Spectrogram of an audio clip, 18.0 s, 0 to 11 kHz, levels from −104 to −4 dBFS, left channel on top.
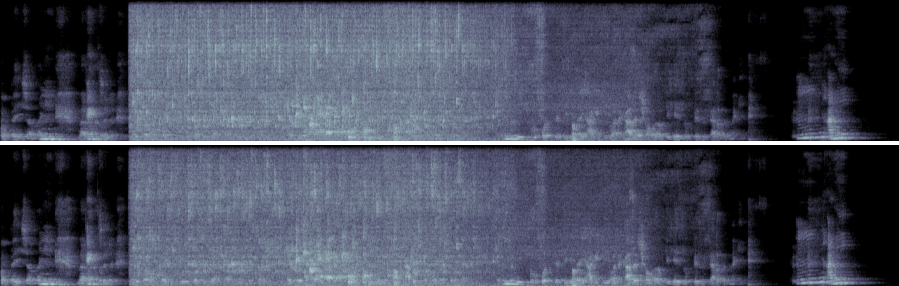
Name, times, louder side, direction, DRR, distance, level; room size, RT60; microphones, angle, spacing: voice 1, 0.0-15.0 16.1-16.3 16.7-16.9, right 3 dB, 60° right, -2 dB, 0.3 m, -45 dB
voice 2, 0.8-1.3 1.7-2.1 10.0-10.3 12.5-12.6 15.9-16.9, right 1 dB, 90° right, -1 dB, 0.7 m, -39 dB
sound 1, 2.6-10.3, left 4 dB, 25° left, 0.3 m, -36 dB
sound 2, 5.5-13.0, right 1 dB, 10° right, 0.6 m, -39 dB
sound 3, 7.7-14.2, left 4 dB, 80° left, 0.5 m, -51 dB
2.6 x 2.1 x 2.5 m, 0.83 s
head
